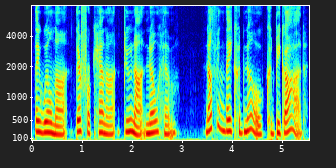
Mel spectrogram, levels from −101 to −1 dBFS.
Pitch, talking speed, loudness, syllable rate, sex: 225 Hz, 175 wpm, -16 LUFS, 4.7 syllables/s, female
